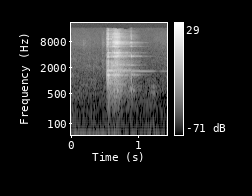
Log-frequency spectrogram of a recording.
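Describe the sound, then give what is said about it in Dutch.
Glasses are raised and clink together once in a toast, a bright ring that lingers briefly and fades away; no voices are heard. “En dat is ons glas heffen. En dan zeggen wij... Klinken.”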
